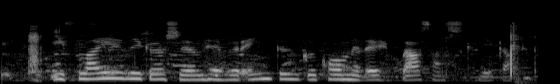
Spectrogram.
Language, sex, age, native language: Icelandic, female, 13, Icelandic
